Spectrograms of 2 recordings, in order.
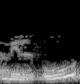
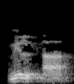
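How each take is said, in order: First: The word ends with a u vowel. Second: The word ends with an a vowel. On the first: The word is in the nominative case. The speaker calls it wrong. "Tidak mil'u" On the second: The word is in the accusative case. The speaker calls it right. "Jadi dibacanya mil'a. Ya. Tanda nasabnya itu fathah"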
